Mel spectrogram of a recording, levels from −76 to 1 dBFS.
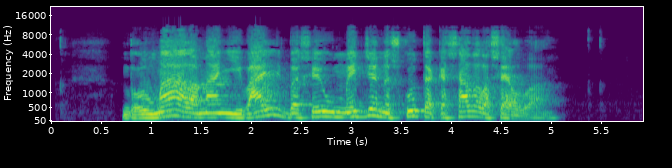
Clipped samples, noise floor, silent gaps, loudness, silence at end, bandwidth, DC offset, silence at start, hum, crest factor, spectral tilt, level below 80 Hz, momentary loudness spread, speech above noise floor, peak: under 0.1%; -47 dBFS; none; -9 LUFS; 0.85 s; 11.5 kHz; under 0.1%; 0.7 s; none; 12 dB; -3.5 dB/octave; -52 dBFS; 9 LU; 38 dB; 0 dBFS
